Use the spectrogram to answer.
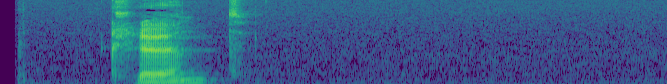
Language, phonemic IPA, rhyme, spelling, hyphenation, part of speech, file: Norwegian Bokmål, /kløːnt/, -øːnt, klønt, klønt, verb, Nb-klønt.ogg
- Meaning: 1. past participle of kløne 2. past participle common of kløne 3. neuter singular of the past participle of kløne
